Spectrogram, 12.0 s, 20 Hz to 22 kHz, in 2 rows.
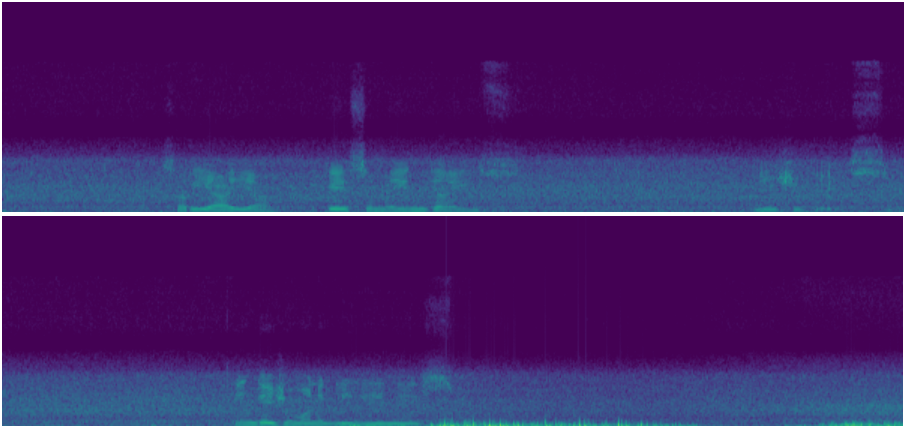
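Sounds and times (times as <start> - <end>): faint steady hiss: 0.0 - 12.0
wind buffeting microphone: 6.9 - 12.0.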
